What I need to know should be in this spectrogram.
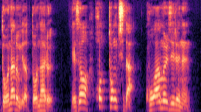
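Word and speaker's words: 怒鳴る: 지르는 화내면서 호통치고 고함지르는 걸 말할 때쓰는 하는데 발음은 도나르 발음은 은 도나르 도나르 그래서 호통치다 고함을 지르는 잊지 마세요 호통 치 고함지를 땐 분노의 노자의 울명 붙어서 바람이 도나르 도나르 챙겨 주시고요 동사로는 오고르 흔히 화낸다 그러잖아요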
